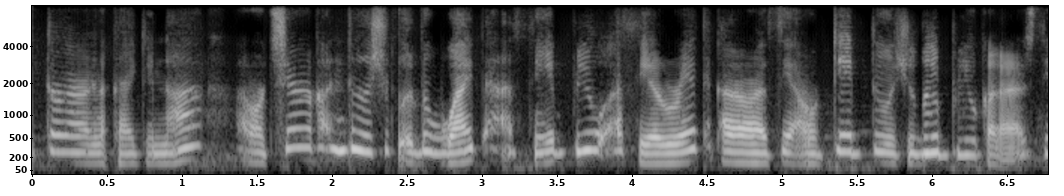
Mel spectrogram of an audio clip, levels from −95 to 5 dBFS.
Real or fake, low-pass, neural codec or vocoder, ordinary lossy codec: fake; none; codec, 16 kHz, 1 kbps, X-Codec, HuBERT features, trained on general audio; none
